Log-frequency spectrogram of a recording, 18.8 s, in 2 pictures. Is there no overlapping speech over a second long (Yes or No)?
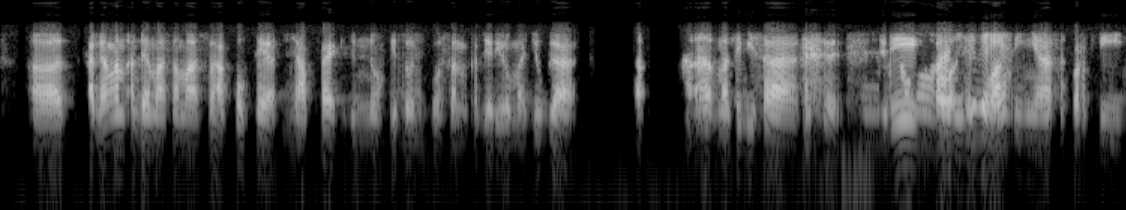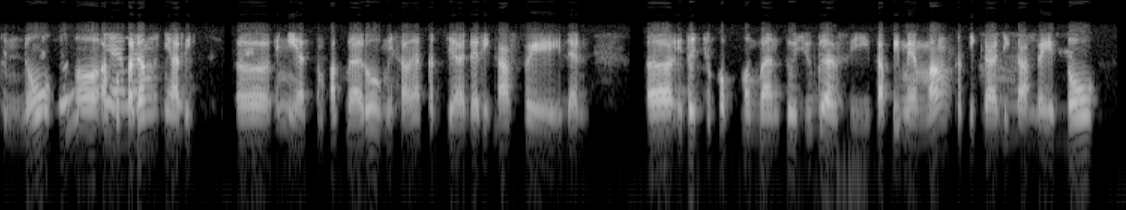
No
